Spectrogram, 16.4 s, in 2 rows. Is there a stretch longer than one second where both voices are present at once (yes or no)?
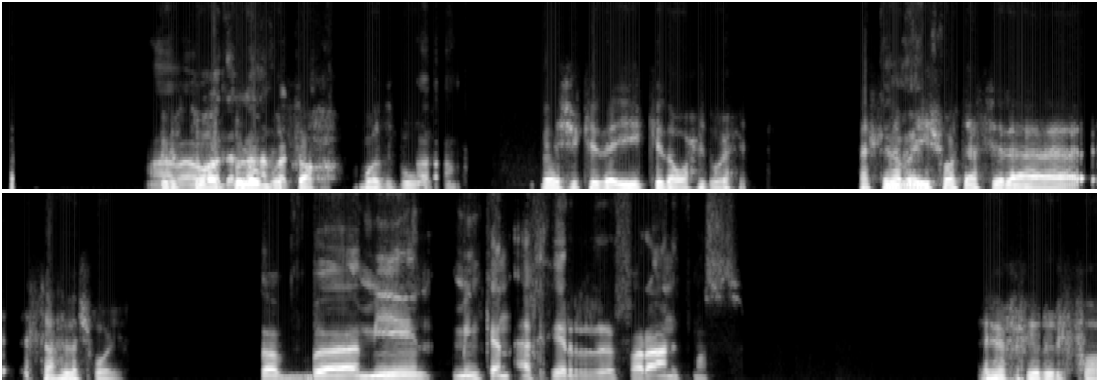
yes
